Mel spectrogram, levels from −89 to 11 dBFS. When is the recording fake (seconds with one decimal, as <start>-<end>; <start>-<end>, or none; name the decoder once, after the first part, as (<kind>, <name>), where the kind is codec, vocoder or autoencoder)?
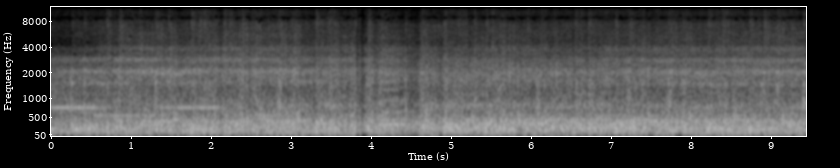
none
